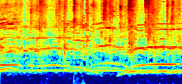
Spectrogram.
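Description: An audience erupts in loud, sustained cheering, a dense roar of shouting voices with high whistles cutting through, holding steady for the whole few seconds.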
